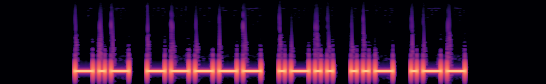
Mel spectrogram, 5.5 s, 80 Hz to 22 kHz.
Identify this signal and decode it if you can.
Morse code, heard as a keyed tone, about 20 wpm, 700 Hz. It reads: K0LUW
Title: K1USN SST QSO Practice - 20wpm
